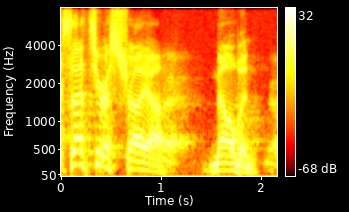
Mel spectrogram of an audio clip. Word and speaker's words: Melbourne: But if you're from here, you pronounce it Melbourne.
